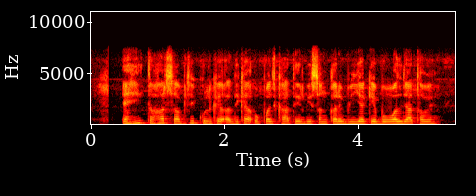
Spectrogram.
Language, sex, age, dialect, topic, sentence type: Bhojpuri, male, <18, Northern, agriculture, statement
